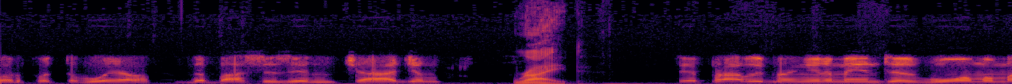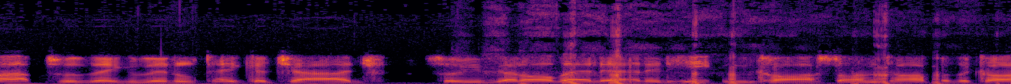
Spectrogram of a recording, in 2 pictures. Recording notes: The phone lines are flooded with callers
